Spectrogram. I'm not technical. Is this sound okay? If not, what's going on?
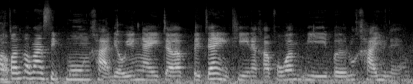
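Yes, nothing in this speech recording stood out as a problem when listening to it.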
